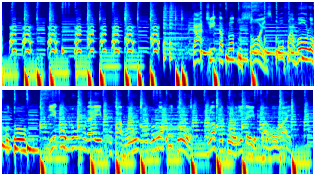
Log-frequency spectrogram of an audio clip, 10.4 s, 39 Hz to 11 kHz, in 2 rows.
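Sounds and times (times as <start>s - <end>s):
dog barking: 0.0s - 2.7s
speech: 3.2s - 10.2s.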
